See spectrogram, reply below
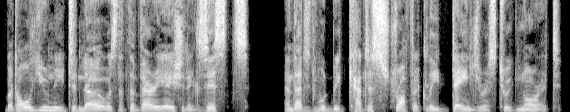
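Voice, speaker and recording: Narrator doing a steady, earnest leader guy explaining safety stuff, medium voice, dry close sound. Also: medium pitch, quick pace, no room sound, voice pushed up, close to an everyday voice.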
